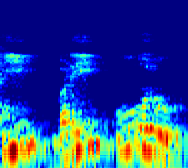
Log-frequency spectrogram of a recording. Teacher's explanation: उच्चारण करने पर मुख का सबसे कम खुलना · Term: संवृत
